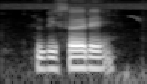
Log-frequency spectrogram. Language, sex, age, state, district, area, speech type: Odia, male, 30-45, Odisha, Nuapada, urban, spontaneous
